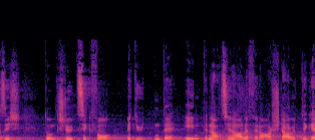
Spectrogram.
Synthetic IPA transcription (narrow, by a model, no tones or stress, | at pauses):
ɑsɪʃ | tʊnt̪əʃtʏt͡sɪɡfɔb̥ed̥ytn̩dəɪntəɾnɑt͡sjonɑːləfəɾɑːʃtɑʊtɪɡə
